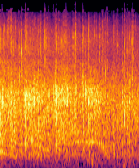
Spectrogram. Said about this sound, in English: Go ahead, somebody, give him a hand clap and a shout of praise.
